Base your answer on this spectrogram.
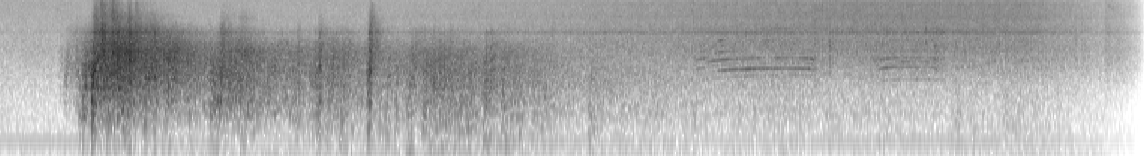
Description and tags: Some thunder I recorded from a window, even has some rain towards the end (and some cows too).
I Recorded it with an optimus tape deck and an old microphone (The tape I recorded it on was a maxell UR), I then used audacity and the same tape deck to convert it to digital.
If you use it please tell me what you did with it, I would love to know.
